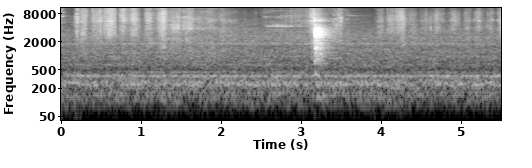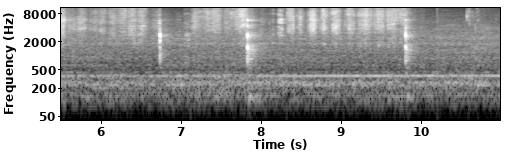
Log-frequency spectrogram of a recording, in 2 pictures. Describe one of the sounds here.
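A knife slices through a mango and taps the board.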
